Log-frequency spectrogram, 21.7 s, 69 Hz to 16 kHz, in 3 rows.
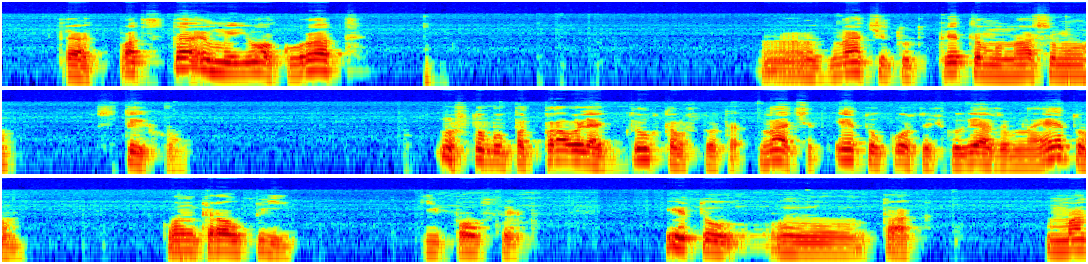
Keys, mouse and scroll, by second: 2.9 g, 4.1-5.6 middle drag, 5.6 scroll down 1, 7.1 g, 8.6-10.0 middle drag, 10.6 scroll up 1, 10.9 middle click, 12.2 click, 13.6 shift+click, 15.7 ctrl+p, 18.9 click, 20.0 middle click.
